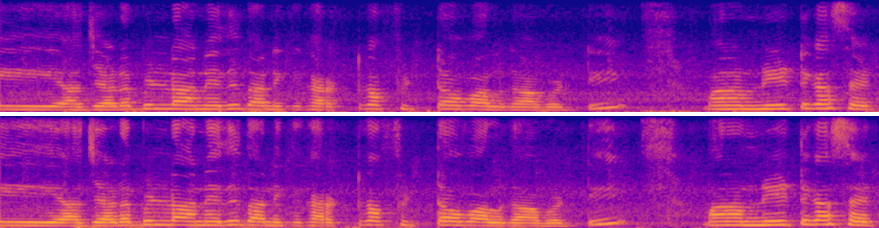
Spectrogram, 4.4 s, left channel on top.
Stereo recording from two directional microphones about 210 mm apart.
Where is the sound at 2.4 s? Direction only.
5° left (ahead or behind).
